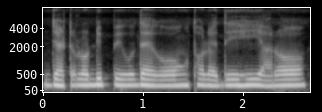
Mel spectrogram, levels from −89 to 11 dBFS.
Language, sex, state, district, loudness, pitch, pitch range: Chakma, female, Tripura, Dhalai, -14 LUFS, 165 Hz, 160-170 Hz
